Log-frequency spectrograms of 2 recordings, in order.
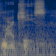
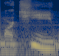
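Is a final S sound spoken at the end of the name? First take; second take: yes; no. First: The name ends with an audible S sound. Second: The name ends without an S sound. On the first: This is how the speaker's own name is said. "I put the S on the end. We say it. So it's pronounced Marquis" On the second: This is the French way of saying the name. "Marquis would be the way you pronounce it if we were over there in France"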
